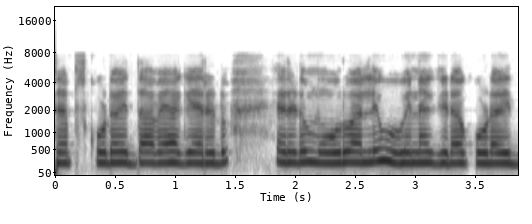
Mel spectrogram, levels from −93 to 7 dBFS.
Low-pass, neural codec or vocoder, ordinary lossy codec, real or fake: none; codec, 16 kHz, 8 kbps, FunCodec, trained on LibriTTS, 25 frames a second; none; fake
